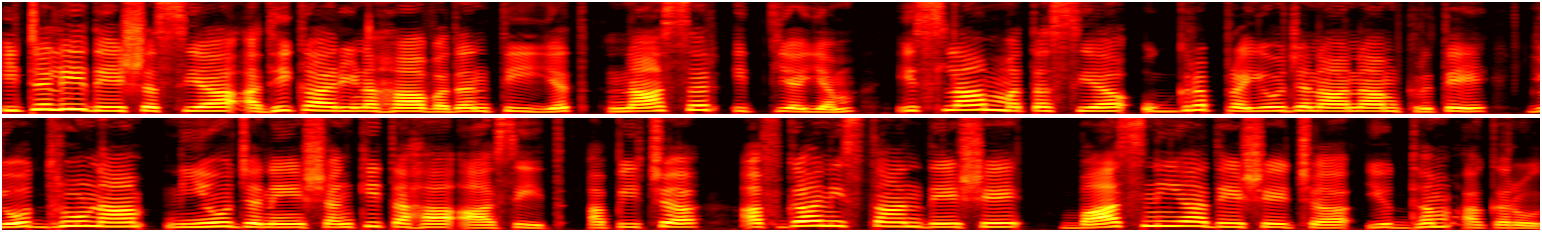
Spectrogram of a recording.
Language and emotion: Sanskrit, neutral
